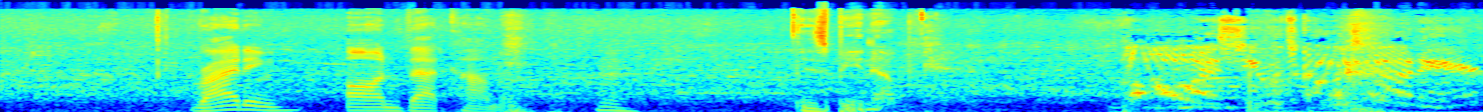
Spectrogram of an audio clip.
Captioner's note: whispering loudly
